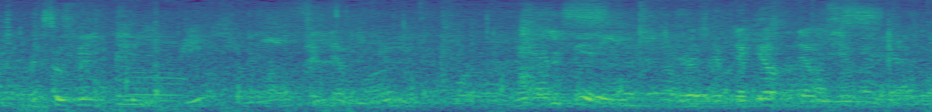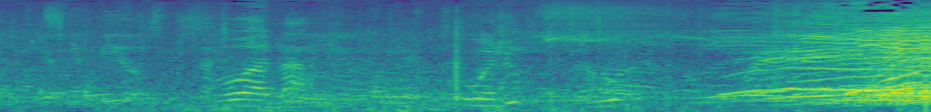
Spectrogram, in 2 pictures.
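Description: An audience murmurs and calls out in a large hall.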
